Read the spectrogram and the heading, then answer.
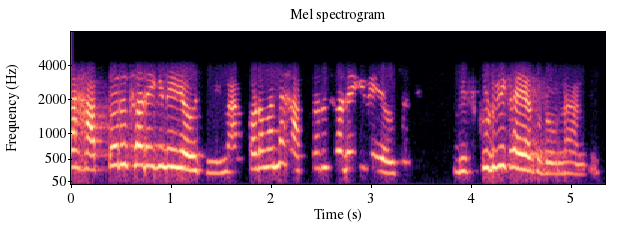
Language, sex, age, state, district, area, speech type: Odia, female, 45-60, Odisha, Dhenkanal, rural, conversation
